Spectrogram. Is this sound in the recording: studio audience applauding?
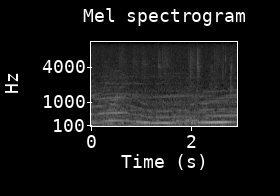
no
